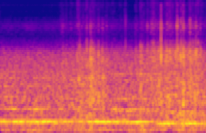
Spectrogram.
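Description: Plastic courier pouch crinkling and rustling as it is pulled open by hand, over the steady whir of an electric fan, with faint music in the background.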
